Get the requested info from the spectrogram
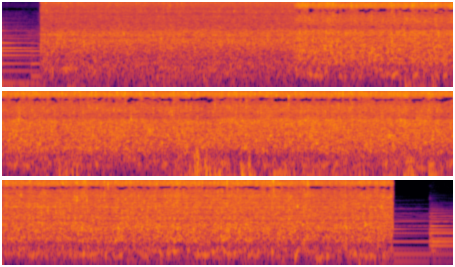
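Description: Creek water rushing and splashing over rocks, a steady noise of flowing water that grows louder about four seconds in. Piano music ends just as the water sound begins.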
